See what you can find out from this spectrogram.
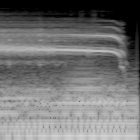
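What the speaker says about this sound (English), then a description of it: "Mr. Sleep takes out a dull knife and Kingsley screams" A woman screams in a low-budget horror film, a single sustained high-pitched cry lasting over a second before cutting off abruptly, loud and close.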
